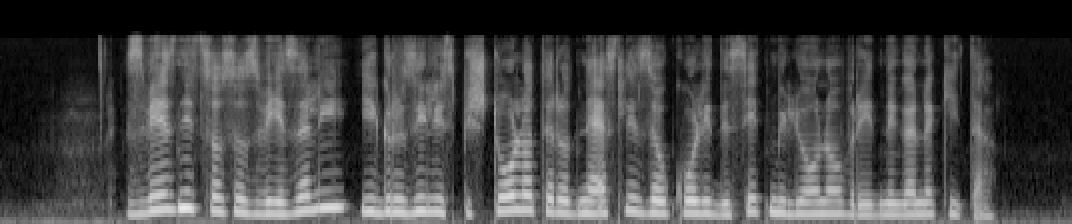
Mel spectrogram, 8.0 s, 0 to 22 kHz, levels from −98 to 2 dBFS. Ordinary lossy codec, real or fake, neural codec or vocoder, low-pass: none; real; none; 10.8 kHz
